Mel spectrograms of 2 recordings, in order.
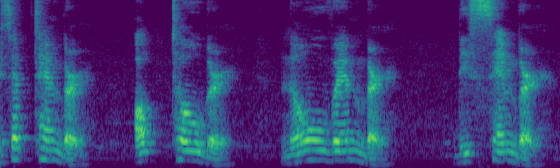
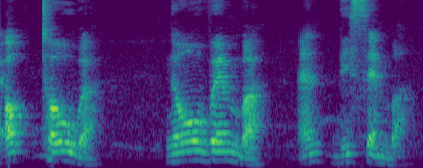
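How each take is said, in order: First: American accent, r sounded at the end of each month; higher, louder, drawn-out American "-ber"; American pronunciation. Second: British accent, final r dropped in each month; higher, louder British "-ba" endings; British pronunciation. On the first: Teacher contrasting American with British months, American accent. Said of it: "Itu American". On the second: Teacher contrasting British with American months, British accent. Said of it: "di British". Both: Shown as a demonstration.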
